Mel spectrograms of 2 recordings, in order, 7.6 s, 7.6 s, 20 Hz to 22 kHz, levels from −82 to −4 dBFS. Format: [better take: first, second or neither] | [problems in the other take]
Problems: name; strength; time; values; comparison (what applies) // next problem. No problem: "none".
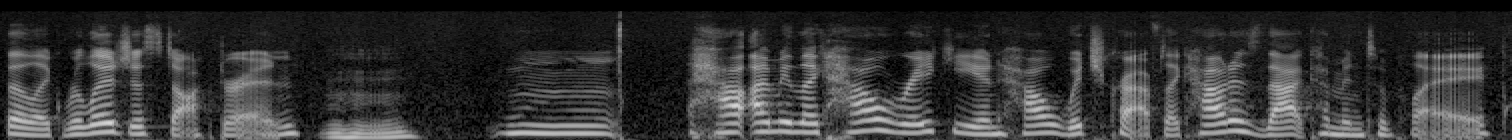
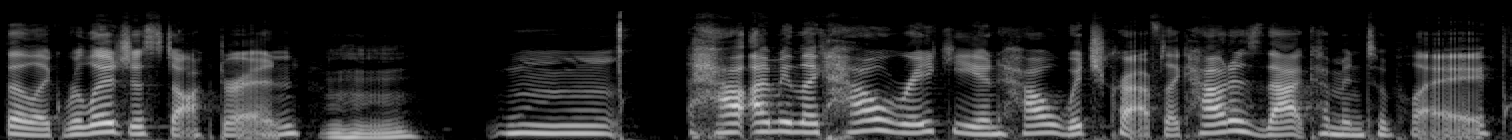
second | hiss; faint; throughout; 25 dB below the speech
